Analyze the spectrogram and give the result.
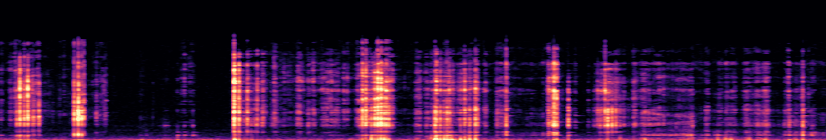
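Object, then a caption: Small metal candle tin lid. A long fingernail taps the lid of a small, round, printed metal candle tin, which is hollow and held in one hand. The result is a quiet, irregular run of bright, dry clicks and short scraping strokes, with almost no ring after each contact.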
